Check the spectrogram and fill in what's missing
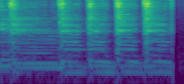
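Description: Electric guitar playing the main riff of a song, with four punchy, distorted strummed hits in a quick uneven rhythm, close and clear, stopping abruptly at the end.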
